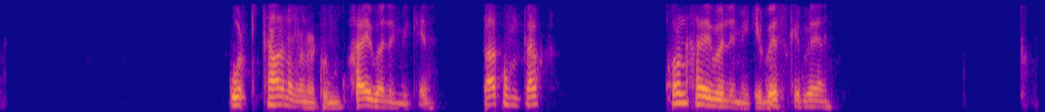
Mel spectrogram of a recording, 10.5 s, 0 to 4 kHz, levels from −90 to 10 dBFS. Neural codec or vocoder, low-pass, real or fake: codec, 24 kHz, 1.5 kbps, HILCodec; 3.6 kHz; fake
